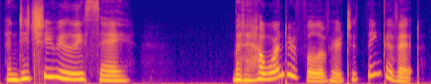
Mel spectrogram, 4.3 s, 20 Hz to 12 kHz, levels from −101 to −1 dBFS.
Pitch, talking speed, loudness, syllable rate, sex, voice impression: 230 Hz, 180 wpm, -18 LUFS, 5.5 syllables/s, female, feminine, adult-like, intellectual, slightly calm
